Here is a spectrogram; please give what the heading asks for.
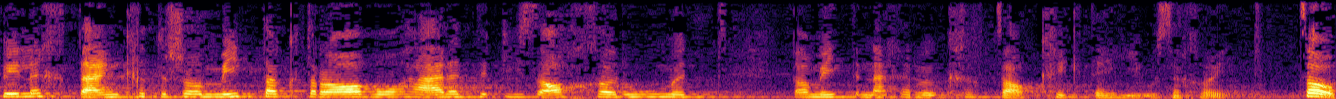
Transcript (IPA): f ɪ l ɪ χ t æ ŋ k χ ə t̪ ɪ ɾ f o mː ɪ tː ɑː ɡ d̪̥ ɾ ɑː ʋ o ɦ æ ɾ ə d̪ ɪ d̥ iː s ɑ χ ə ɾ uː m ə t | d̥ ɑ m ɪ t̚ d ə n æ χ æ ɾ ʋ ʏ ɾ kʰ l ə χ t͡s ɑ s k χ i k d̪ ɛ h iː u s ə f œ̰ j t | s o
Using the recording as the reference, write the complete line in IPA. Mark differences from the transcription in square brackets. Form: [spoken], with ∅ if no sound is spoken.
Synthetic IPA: f ɪ l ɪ χ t æ ŋ k χ ə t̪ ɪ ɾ [ʃ] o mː ɪ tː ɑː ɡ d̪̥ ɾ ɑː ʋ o ɦ æ ɾ ə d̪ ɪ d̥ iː s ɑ χ ə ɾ uː m ə t | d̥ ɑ m ɪ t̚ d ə n æ χ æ ɾ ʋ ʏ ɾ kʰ l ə χ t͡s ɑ [∅] k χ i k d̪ ɛ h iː u s ə [χ] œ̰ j t | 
